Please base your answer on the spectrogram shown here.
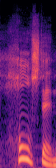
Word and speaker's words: Polston: Polston.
